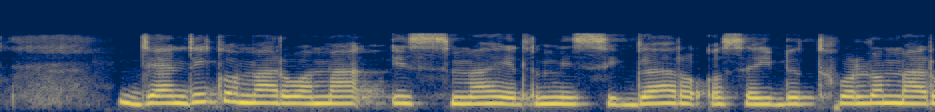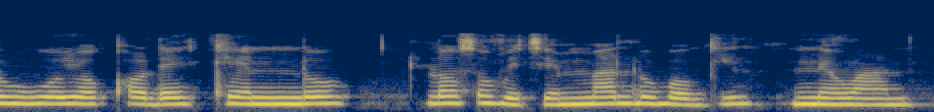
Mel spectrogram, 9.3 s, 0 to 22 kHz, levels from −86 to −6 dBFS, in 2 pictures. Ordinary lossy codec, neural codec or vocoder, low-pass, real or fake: none; codec, 16 kHz, 4 kbps, FunCodec, trained on LibriTTS, 50 frames a second; 7.2 kHz; fake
